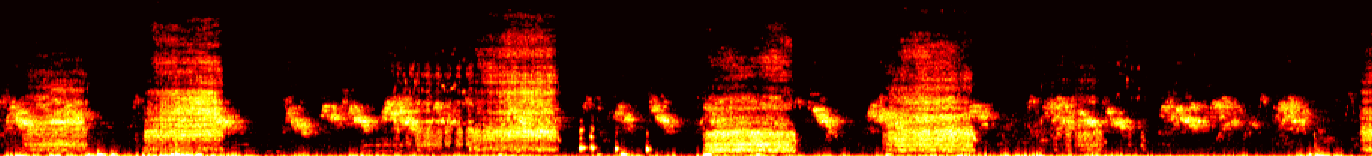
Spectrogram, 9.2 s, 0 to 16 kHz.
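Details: Barn owls raising young in Cabañeros National Park, Castilla-La Mancha, Spain, 2023 breeding season, recorded by nest webcam: repeated harsh hissing screeches with quick chirping wheezes between them, plus occasional low knocks.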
